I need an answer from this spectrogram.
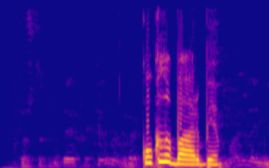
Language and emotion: Russian, neutral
